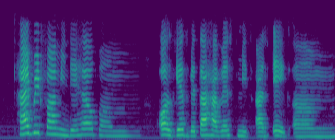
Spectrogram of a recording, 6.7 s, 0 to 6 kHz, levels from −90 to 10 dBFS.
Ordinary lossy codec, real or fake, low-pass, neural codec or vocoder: none; real; 5.4 kHz; none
